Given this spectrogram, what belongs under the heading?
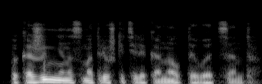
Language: Russian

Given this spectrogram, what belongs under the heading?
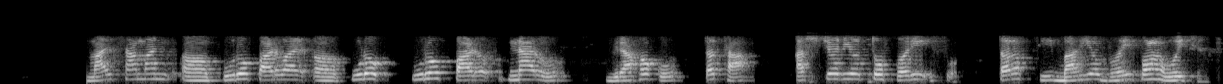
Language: Gujarati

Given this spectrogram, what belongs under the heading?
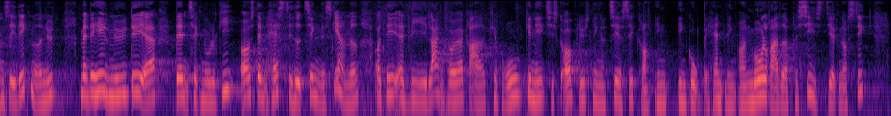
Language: Danish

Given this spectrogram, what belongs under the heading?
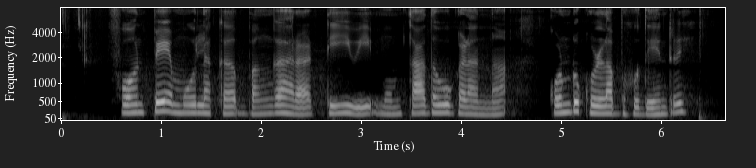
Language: Kannada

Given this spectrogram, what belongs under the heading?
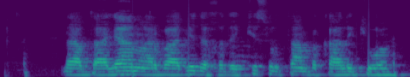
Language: Pashto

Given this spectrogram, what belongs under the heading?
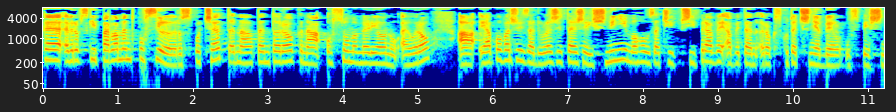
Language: Czech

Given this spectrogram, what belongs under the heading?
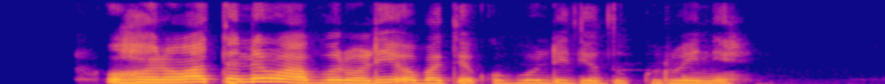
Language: Kikuyu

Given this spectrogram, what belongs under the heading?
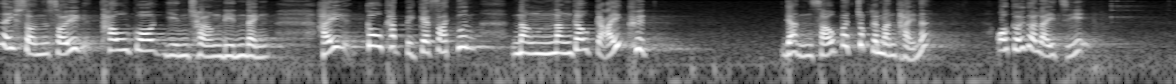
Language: Cantonese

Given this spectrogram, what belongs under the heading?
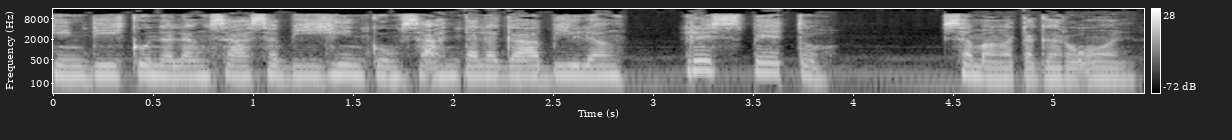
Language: Filipino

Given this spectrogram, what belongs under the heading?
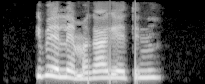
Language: Kalenjin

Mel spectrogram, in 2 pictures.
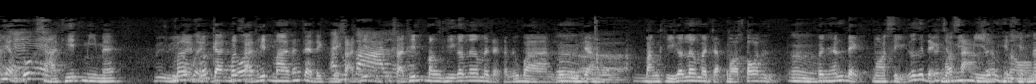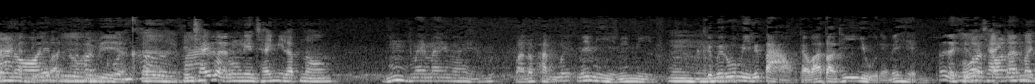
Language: Thai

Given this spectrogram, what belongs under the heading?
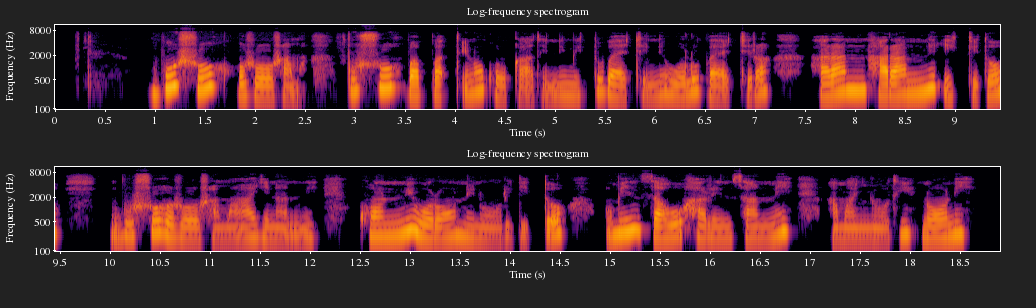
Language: Sidamo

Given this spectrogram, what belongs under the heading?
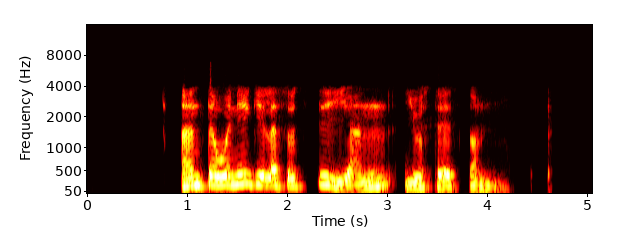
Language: Esperanto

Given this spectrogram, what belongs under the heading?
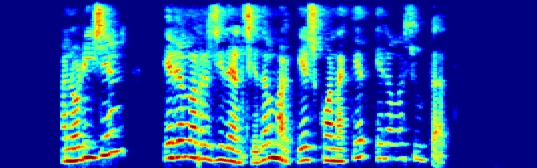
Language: Catalan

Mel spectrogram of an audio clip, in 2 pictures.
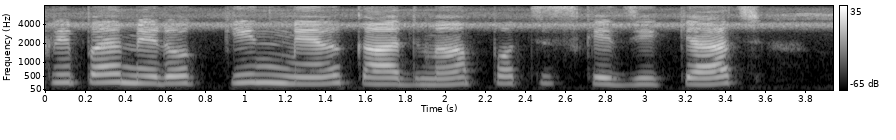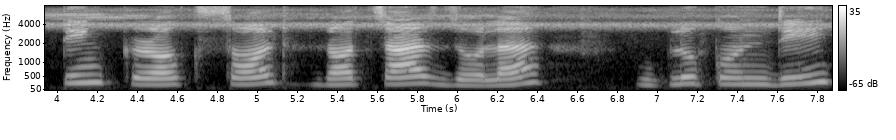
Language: Nepali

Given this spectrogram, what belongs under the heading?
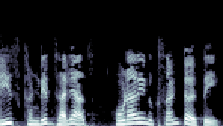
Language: Marathi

